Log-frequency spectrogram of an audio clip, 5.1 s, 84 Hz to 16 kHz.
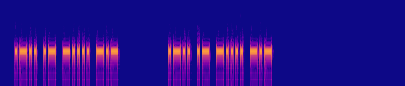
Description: Morse code, heard as a keyed tone, about 40 wpm, 700 Hz. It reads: LA6K LA6K
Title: DXCC-100 Call Signs - 4 Characters - Repeated 2x - 40wpm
